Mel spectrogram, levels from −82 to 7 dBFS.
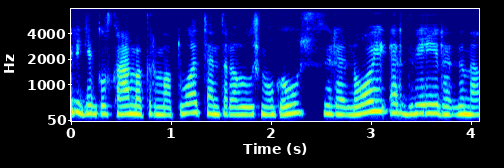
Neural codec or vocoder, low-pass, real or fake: codec, 16 kHz, 1.1 kbps, Voila-Tokenizer; 7.2 kHz; fake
